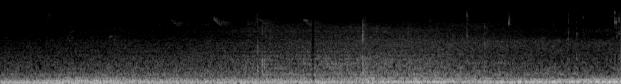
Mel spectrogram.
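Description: Steady low hum and rumble of a running motor, even throughout, with a few faint light ticks over it.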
